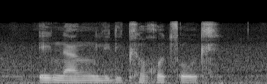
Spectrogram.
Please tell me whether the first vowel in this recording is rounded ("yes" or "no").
no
